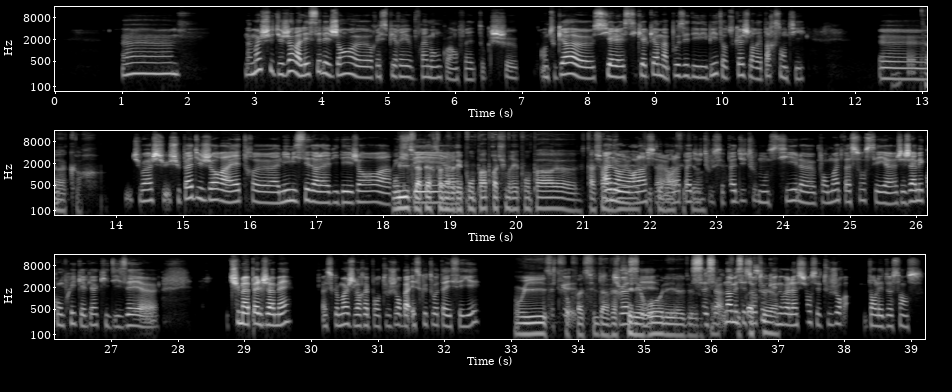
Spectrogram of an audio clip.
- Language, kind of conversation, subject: French, podcast, Comment poser des limites sans blesser ses proches ?
- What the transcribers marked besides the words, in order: drawn out: "Hem"; "limites" said as "libites"; tapping; other background noise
